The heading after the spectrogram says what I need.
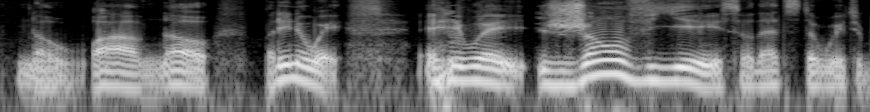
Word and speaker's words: janvier: But anyway, janvier. So that's the way to pronounce it. Janvier. A-N, en. Okay? And then ye.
